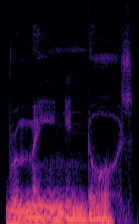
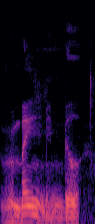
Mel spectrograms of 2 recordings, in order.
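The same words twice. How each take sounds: First: The voice has a heavy added bass effect. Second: The voice has no added bass effect.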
